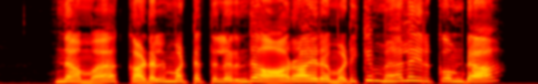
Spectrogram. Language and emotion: Tamil, happy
